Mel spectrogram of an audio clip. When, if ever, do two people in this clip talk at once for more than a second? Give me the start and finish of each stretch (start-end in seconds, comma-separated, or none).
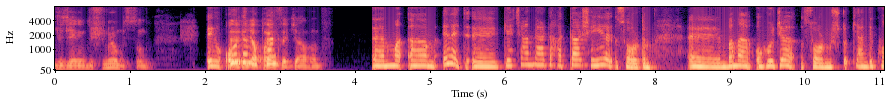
none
